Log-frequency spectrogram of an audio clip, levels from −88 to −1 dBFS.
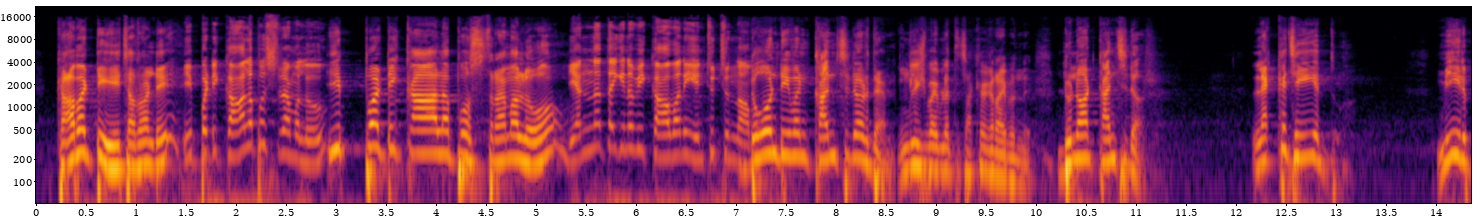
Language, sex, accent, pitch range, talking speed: Telugu, male, native, 160-235 Hz, 110 wpm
